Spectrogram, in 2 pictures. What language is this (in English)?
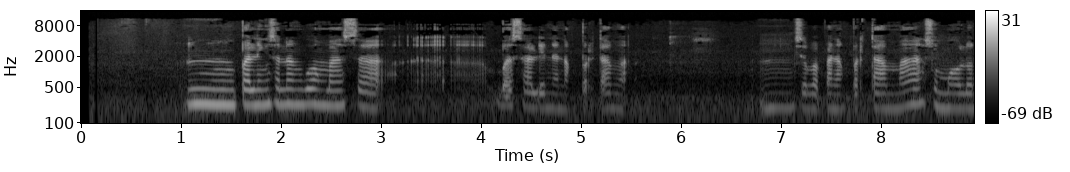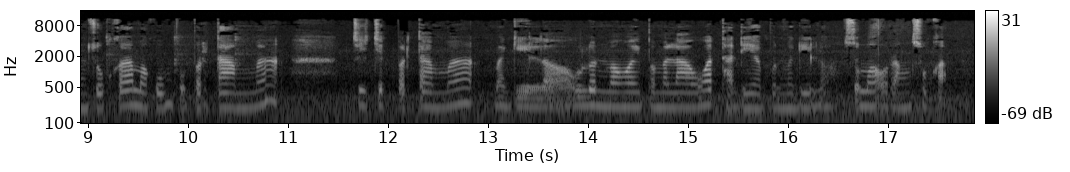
Sabah Bisaya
